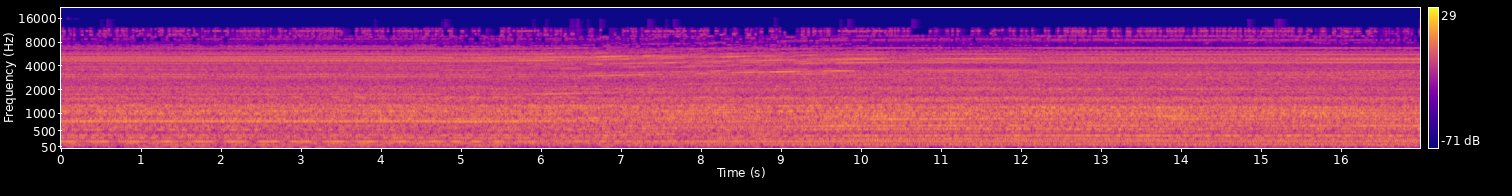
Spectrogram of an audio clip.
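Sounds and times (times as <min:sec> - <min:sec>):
washing machine whining: 0:04.5 - 0:16.9.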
